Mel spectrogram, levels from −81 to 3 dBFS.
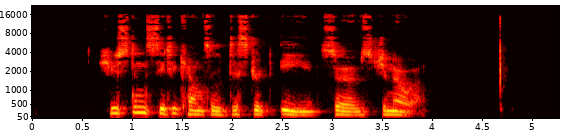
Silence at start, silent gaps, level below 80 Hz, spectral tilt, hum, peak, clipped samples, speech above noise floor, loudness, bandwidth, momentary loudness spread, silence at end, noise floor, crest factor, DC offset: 0.7 s; none; -60 dBFS; -4 dB/octave; none; -8 dBFS; under 0.1%; 59 dB; -26 LUFS; 16.5 kHz; 11 LU; 0.55 s; -85 dBFS; 20 dB; under 0.1%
